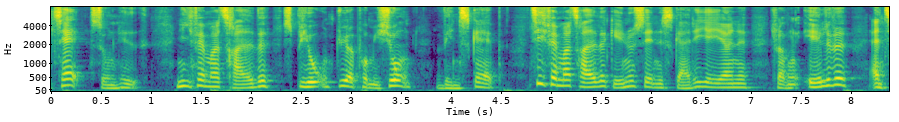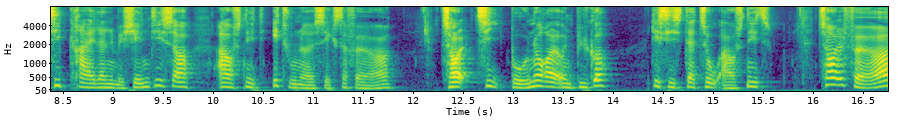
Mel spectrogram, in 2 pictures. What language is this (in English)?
Danish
